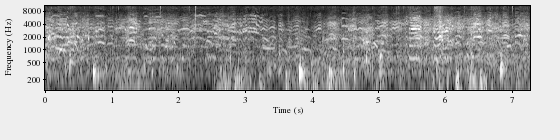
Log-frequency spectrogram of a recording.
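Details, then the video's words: Many hungry seagulls calling together at Helløya, 2017. Harsh, honking and mewing cries overlap in a busy, rapid jumble, with occasional louder close calls and some low thumps beneath. "Hungry seagulls"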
